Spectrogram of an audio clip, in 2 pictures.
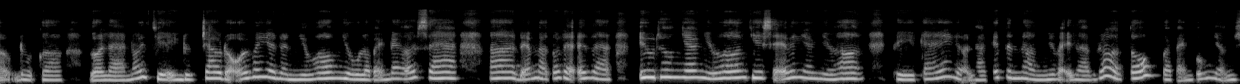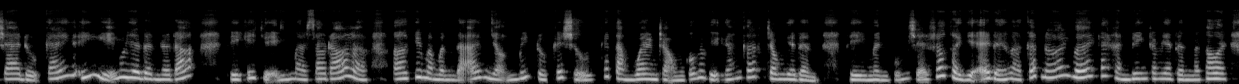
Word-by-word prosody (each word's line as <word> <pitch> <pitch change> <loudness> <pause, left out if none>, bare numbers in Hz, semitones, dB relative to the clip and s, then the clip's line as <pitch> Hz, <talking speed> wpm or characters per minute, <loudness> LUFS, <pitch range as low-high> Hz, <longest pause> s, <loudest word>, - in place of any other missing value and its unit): được, 215 -1 -3
ờ, 205 -1 -2 0.3
gọi 195 +1 +1
là, 200 -1 -1
nói 270 +11 +1
chuyện, 225 -3 +2
được 220 0 +2
trao 280 -1 +3
đổi 275 +1 +1
với 345 +1 +1
gia 320 -3 +3
đình 240 -6 +1
nhiều 220 +1 +2
hơn 280 +2 +2
dù 245 -4 +4
là 220 -1 +2
bạn 210 +2 -2
đang 260 +1 -2
ở 290 +4 0
xa, 290 -3 +2 0.3
à, 285 +1 +2
để 240 - 0
mà 280 -3 0
có 290 +2 0
thể 290 -1 +1
là 250 -6 -1 0.3
yêu 325 +1 +6
thương 335 -1 +3
nhau 320 -1 +3
nhiều 290 -4 +2
hơn, 305 +2 +3
chia 305 -2 +3
sẻ 305 0 0
với 310 - +2
nhau 305 -4 0
nhiều 240 -4 -1
hơn. 260 0 +1 0.3
Thì 215 -2 +1
cái, 250 +4 -3 0.2
gọi - - -6
là, 205 0 -4
cái 300 - -3
tinh 285 -2 +1
thần 230 -6 0
như 225 +2 +1
vậy - - -2
là 210 -1 -1
rất 325 - 0
là 290 - 0
tốt 300 +9 +2
và 220 - -2
bạn 210 - -5
cũng 255 +6 -4
nhận 225 -6 -3
ra 250 +3 -1
được 205 -3 -2
cái 270 +4 -1 0.2
ý 320 - +3
nghĩa - - 0
của 330 - +4
gia 315 -2 +5
đình 255 -5 +1
rồi 225 0 +1
đó. 275 - +1 0.4
Thì 225 0 +2
cái 300 - +1
chuyện 220 +3 -2
mà 235 -3 -2
sau 255 +4 -3
đó 270 +8 +1
là, 265 - 0 0.2
ờ, 255 - -1
khi 335 - +4
mà 290 -4 +2
mình 215 -3 0
đã 270 +6 -1
nhận 225 -6 -1
biết 295 +7 0
được 235 - -1
cái 300 +1 0
sự 230 -7 -1
cái 365 - -4
tầm 235 -5 +1
quan 240 0 +3
trọng 195 -3 -2
của 240 +6 -3
cái 315 - 0
việc 215 0 0
gắn 240 +6 -3
kết 335 +1 0
trong 245 -3 +1
gia 230 - +3
đình, 205 -6 -1 0.3
thì 210 -2 +3
mình 205 -1 +1
cũng 230 +5 -5
sẽ 280 - -1
rất 390 -1 0
là 280 - +5
dễ 230 +8 +2
để 225 -4 +3
mà 235 -4 -1
kết 330 +6 -1
nối 335 +5 0
với 325 +4 +5
các 390 0 -3
thành 240 -5 +1
viên 260 +2 +1
trong 260 -1 -4
gia 250 - +1
đình 220 -2 0
mà 210 - 0
thôi. 260 0 +3
260 Hz, 275 wpm, -22 LUFS, 225-295 Hz, 0.4 s, yêu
